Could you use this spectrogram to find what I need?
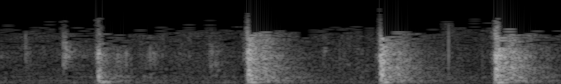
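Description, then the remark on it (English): A hammer drives the final nail into a new state house: a few light taps, then three heavy, ringing blows about a second apart, each sharp strike trailing off briefly. No one speaks. “When this nail is home, the new state house will be ready for the legislature.”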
